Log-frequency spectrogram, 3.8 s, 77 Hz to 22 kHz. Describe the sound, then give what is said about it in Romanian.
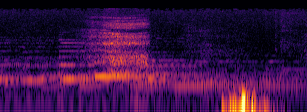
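A person demonstrates the labored gasping breaths of someone hanging on a cross, pushing up to free the ribcage: a long, strained, rasping inhale, then a heavier, lower heave of breath near the end, with no words spoken. “Pentru că întreaga greutate stătea în 3 cuie, în mâini și în picioare și mușchii și pieptul apăsau pe cutia toracică și pentru fiecare respirație trebuia să se apese în călcâie, să-și elibereze cutia toracică să mai poată respira.”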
